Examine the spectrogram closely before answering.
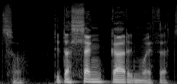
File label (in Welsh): "llengar" Welsh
